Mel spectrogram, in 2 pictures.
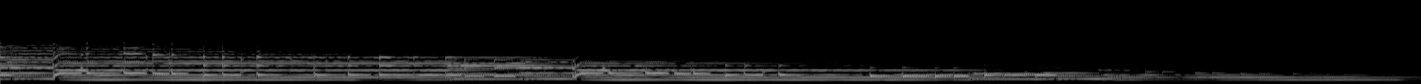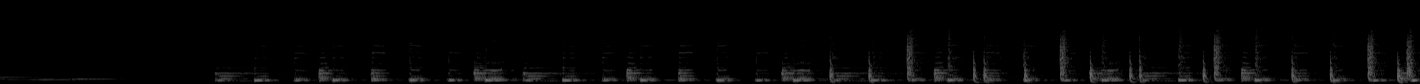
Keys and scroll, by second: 14.4 Escape, 23.3 ctrl+space, 23.6 ctrl+space.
